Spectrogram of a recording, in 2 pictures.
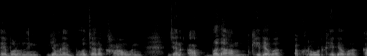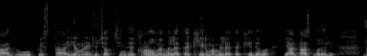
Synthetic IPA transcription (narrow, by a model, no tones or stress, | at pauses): t̪ɛbɐɽ̤̃õːnd̪injɐmnẽbɔːt̪zjaːd̪akʰaːɽ̃õʋənd͡ʒɐnaːp̚bɐd̪aːmkʰeːd̪jeːʋa | ɐkʰɾoːʈkʰeːd̪jaːʋakaːd͡ʒuːpɪst̪aːjɐmnẽd͡ʒot͡ʃɐp̚t͡ʃĩnd̪kʰaːɽ̃õmẽmɪlet̪ɛkʰiːɾmãmɪlet̪ɛkʰeːd̪eʋa | jaːd̪aːst̪̚bəɽeli | d͡ʒ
